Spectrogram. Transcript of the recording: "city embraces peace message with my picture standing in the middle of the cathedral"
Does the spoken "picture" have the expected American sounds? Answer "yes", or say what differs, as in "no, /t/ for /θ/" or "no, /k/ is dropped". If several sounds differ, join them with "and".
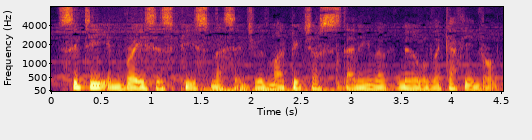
yes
